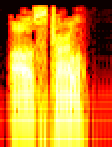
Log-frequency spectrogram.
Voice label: "austral", English; adjectives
